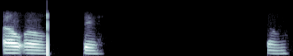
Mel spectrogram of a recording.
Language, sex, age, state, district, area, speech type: Bodo, female, 45-60, Assam, Kokrajhar, urban, conversation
